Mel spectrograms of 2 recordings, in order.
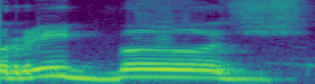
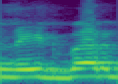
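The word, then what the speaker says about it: Rydberg: हाँ, उसको रीडबर्ज, उसको एक्चुअली प्रोनाउंस करते हैं रीडबर्ज, रीडबर्ज बोलते हैं उसको, लेकिन अपन रीडबर्ग बोलते हैं।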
